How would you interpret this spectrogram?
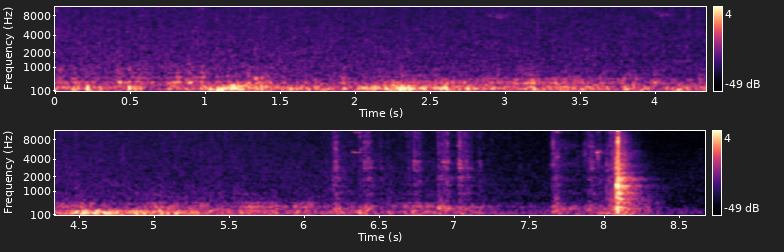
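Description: Steady rain hisses over a deep, rolling rumble of thunder, with a sharp crack of thunder near the end; no voices, just the storm.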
